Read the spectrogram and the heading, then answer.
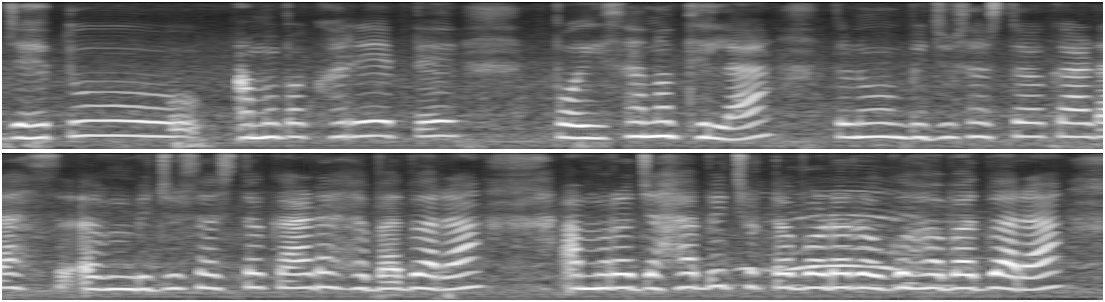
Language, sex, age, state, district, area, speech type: Odia, female, 18-30, Odisha, Jagatsinghpur, urban, spontaneous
